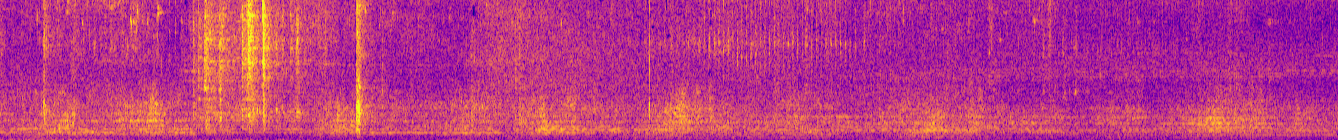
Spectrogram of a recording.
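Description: Tokyu Ikegami Line electric train running away from the level crossing with a steady hum, and a few sharp clicks about two seconds in.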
